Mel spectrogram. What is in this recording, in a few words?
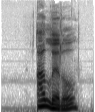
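a Little, english, male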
